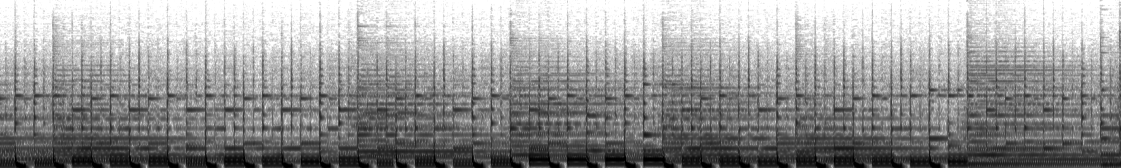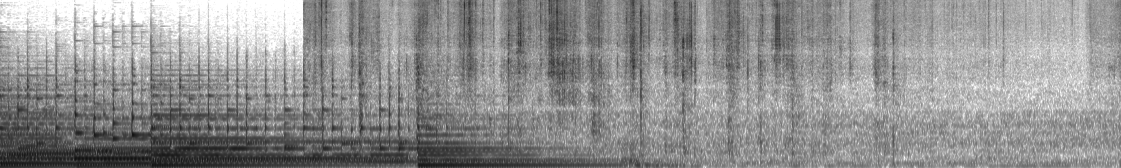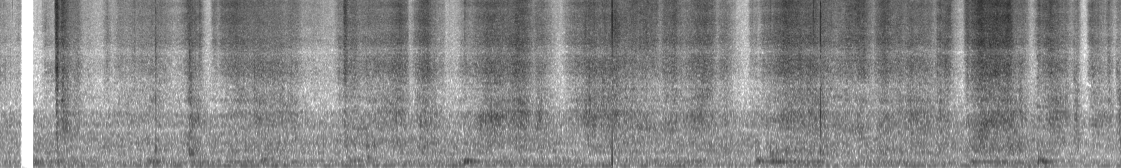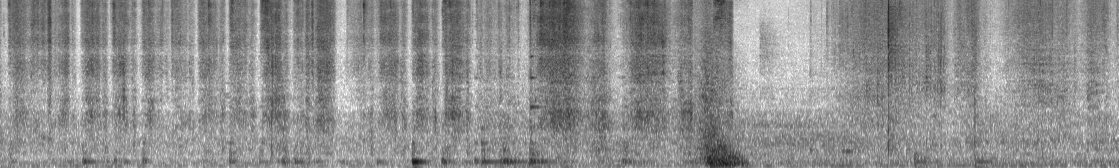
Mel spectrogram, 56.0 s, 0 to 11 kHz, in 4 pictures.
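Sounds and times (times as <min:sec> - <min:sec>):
slime squishing: 0:17.8 - 0:51.0, 0:52.3 - 0:56.0.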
